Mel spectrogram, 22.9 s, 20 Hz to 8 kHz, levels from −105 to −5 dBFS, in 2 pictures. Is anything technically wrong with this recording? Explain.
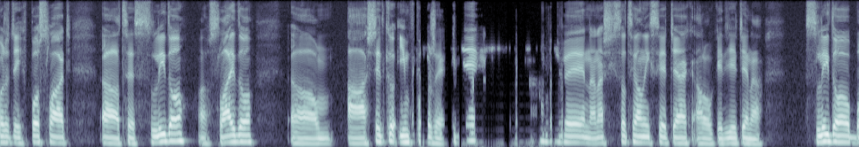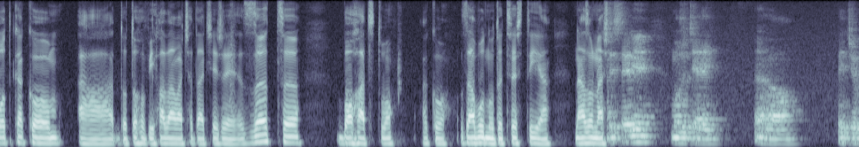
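Yes. From 5.47 to 5.53 s there is a brief scrap of the other side's voice leaking through, quite faint. It is likely loudspeaker echo the canceller missed.

Speech is then suppressed in double talk, from 5.53 to 5.72 s and from 5.89 to 7.54 s. The voice drops sharply. The likely cause is the canceller turning everything down during overlap.

At 19.54 s there is a sudden switch to a distant microphone, which lasts to the end. The voice turns hollow and roomy and a little quieter, with more room noise. The close microphone likely dropped out.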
